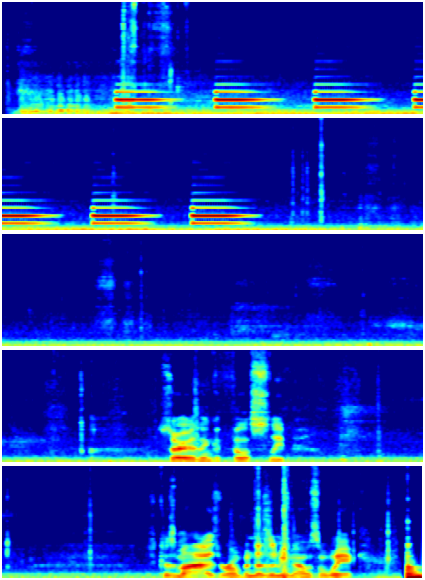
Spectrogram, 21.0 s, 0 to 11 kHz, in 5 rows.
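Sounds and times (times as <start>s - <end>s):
engine humming: 0.0s - 21.0s
loud electronic beeps: 1.1s - 6.8s.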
